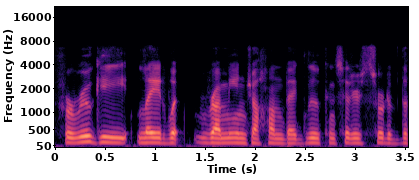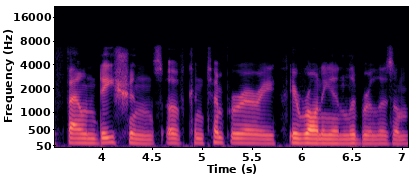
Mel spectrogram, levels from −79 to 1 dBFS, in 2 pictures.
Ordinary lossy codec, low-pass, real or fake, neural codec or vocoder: Opus, 32 kbps; 7.2 kHz; fake; codec, 24 kHz, 3.1 kbps, DualCodec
